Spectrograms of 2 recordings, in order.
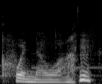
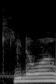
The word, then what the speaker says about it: quinoa: like a had kinoa I always feel like I want to pronounce it quinoa it's spelled like quinoa this pronounced quinoa which is kind of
